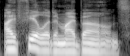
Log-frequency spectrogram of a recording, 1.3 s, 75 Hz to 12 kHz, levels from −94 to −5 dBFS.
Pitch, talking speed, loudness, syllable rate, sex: 125 Hz, 275 wpm, -16 LUFS, 5.8 syllables/s, female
